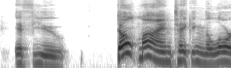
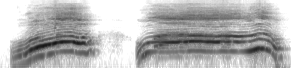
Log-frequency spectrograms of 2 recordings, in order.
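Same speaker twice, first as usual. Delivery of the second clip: hammed-up high shouting whoa; mock alarmed yell; 9 dB louder than usual. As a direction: yelp like your arms are flying off. Acting arms flying away.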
